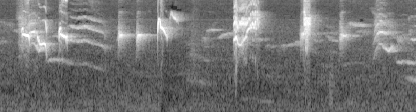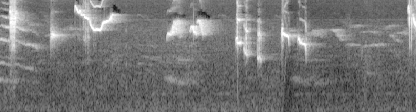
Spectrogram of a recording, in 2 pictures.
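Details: Lure song of an Oriental magpie-robin meant to trigger singing in other magpie-robins: bright whistles, upward and downward slurs, buzzy notes and sharp chips in quick, irregular phrases.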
